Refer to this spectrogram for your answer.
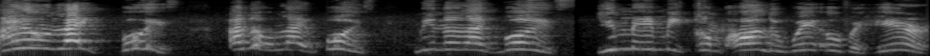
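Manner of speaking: high, furious, angry screaming. Retelling what a man screamed in the lobby, reenacting his angry scream. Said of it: "very angry, screaming in the lobby".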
